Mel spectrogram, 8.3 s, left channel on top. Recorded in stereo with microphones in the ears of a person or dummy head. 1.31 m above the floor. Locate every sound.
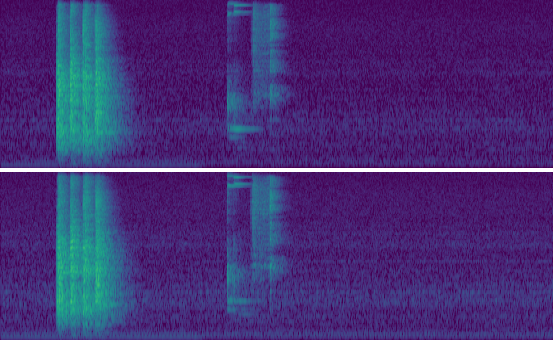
0.8 s a clap: 25° left (ahead or behind), 1.0 m
3.4 s a camera shutter: 40° right (ahead or behind), 1.0 m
